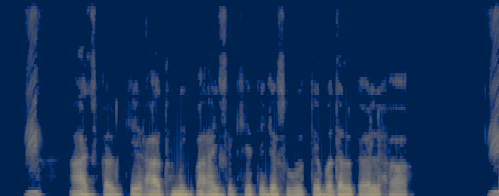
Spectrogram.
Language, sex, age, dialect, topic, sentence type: Bhojpuri, male, 41-45, Western, agriculture, statement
